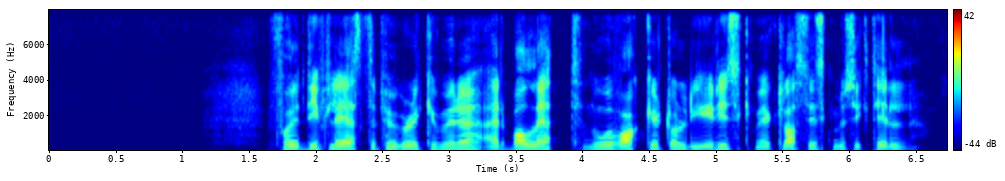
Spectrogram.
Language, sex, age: Norwegian, male, 32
